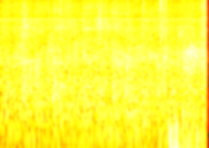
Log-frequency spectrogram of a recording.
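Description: Light, scattered applause from a seated audience in a hall, with a short low thump near the end.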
